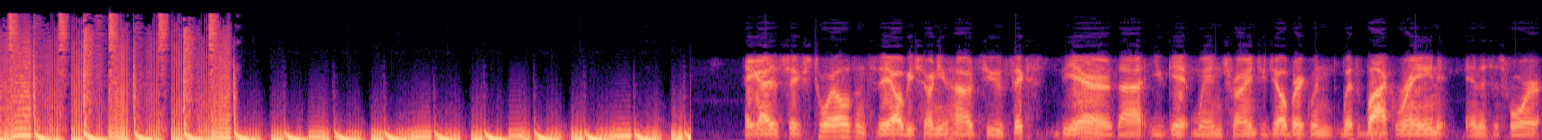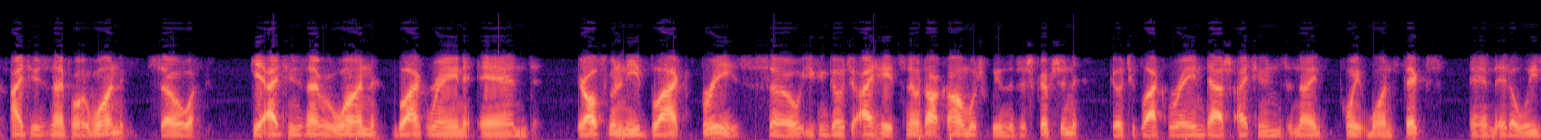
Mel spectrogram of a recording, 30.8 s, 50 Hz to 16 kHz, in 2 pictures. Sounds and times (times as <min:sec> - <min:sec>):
Music: 0:00.0 - 0:07.0
Speech: 0:07.4 - 0:30.8.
